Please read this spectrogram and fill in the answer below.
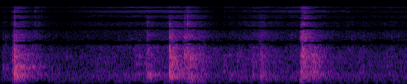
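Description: Three short, light knocks or taps: one right at the start, then two more a little under a second apart.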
